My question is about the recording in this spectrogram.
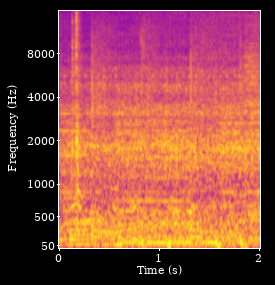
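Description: Isuzu D-MAX diesel engine working at low speed as the 4WD crawls up a rutted rock-step climb, heard under steady background music.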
